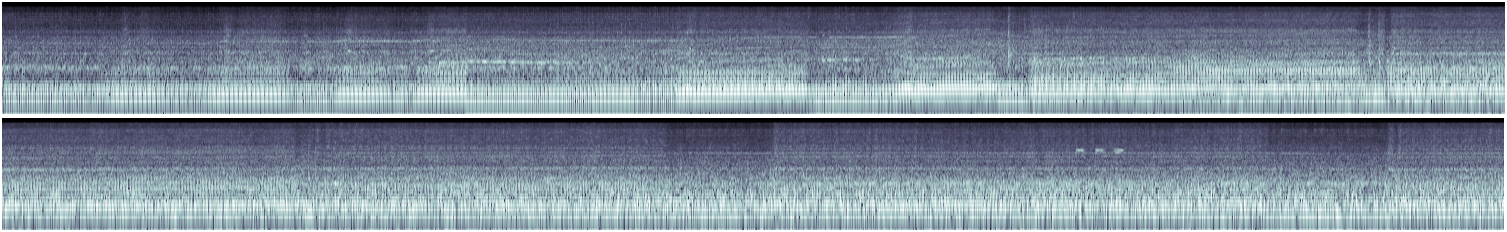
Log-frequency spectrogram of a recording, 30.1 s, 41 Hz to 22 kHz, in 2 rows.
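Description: Triumph Speed Twin 900 parallel-twin engine under way. About a third of the way in, its pitch rises in several steps as it pulls up through the gears. It then holds a steady cruising note.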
